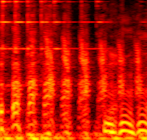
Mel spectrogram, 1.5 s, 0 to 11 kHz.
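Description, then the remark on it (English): A small bell inside the dark room of a soundproof cabin, rung by someone asking to leave about 30 seconds after going in, rings rapidly and insistently, loud, its quick strikes running together in a continuous jangling burst with no one speaking. “The cabins are soundproof, and there is a bell inside the dark rooms for anybody who wants to leave.”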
